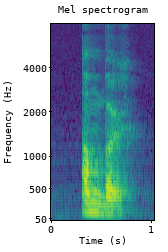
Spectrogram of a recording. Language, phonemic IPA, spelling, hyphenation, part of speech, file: Dutch, /ˈɑmbər/, Amber, Am‧ber, proper noun, Nl-Amber.ogg
- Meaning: a female given name, Amber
